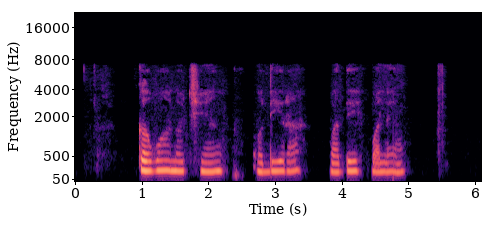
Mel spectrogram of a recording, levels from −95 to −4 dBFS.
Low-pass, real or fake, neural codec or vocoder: 7.2 kHz; real; none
